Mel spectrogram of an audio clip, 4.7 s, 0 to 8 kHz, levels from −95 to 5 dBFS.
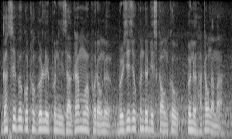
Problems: constant background noise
